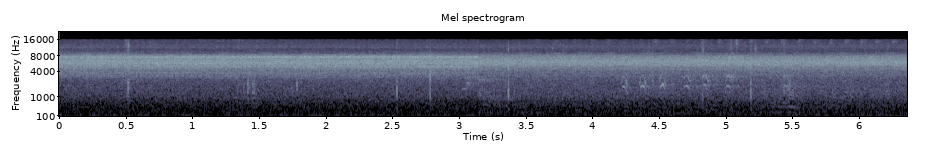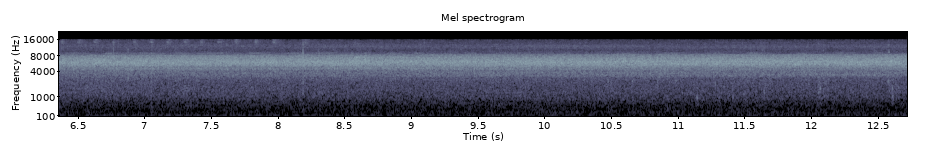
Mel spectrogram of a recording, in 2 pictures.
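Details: Summer cicadas keep up a continuous high-pitched buzzing wall of sound, loud this time of year, while scattered short bird-like chirps and ticks break through in the first half.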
